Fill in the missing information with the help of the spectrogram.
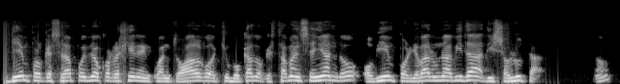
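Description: A man delivers a sermon in a conversational way, his voice pitched a little high yet mellow in tone. He keeps asking his listeners short tag questions and now and then acts out the voices of the people he quotes. The recording sounds dull and lo-fi. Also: fast. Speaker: preacher.

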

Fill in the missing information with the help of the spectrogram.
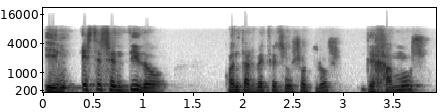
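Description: Husky preacher, dull recording. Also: male voice, fairly high pitch, dark tone. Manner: rhetorical questions and tag checks like eh and no; slows and stresses key words. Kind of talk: sermon. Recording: dull lo-fi sound.

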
